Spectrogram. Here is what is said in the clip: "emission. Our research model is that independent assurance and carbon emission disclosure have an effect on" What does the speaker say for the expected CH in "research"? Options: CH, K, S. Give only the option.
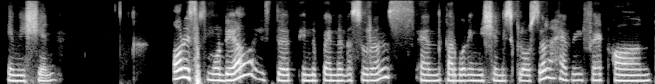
S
